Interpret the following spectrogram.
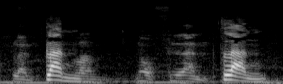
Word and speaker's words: flan: FL plan plan no flan flan f f f Fernando Fernando si flan Fernando plan plan o plan sige Oo nga mali kasi mali tayo ng pronounce kasi pronunciation pronunciation kinorek tayo ni Fernando This is pharmacy si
